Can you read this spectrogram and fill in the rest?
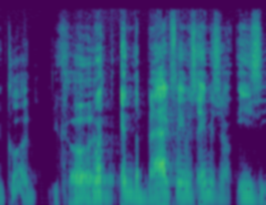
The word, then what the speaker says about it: Famous Amos: Is it pronounced Famous Amos? – Yeah. – Ooh, good take. – Famous Amos.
